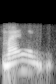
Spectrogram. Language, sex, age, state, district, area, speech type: Bodo, male, 18-30, Assam, Kokrajhar, rural, conversation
